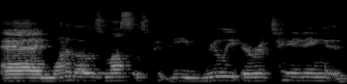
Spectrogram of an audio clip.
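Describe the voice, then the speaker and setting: A woman speaks with a fairly low pitch. There is audible room echo and noticeable background noise. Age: 60s. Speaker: fitness instructor. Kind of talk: tutorial. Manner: casual and chatty.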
